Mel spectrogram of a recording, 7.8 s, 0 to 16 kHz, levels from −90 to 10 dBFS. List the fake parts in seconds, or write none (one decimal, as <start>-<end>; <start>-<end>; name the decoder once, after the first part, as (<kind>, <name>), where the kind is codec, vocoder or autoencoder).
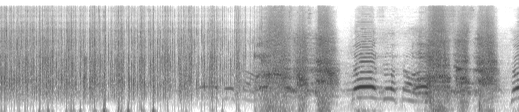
3.8-7.8 (codec, SNAC)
